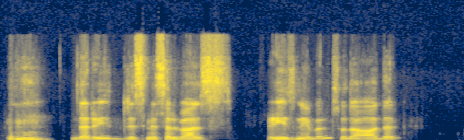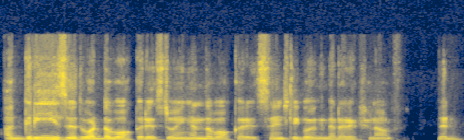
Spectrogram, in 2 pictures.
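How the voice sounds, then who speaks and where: Using a medium-pitched voice with vocal fry, a test prep tutor with an Indian English accent leads an online class on a video call. He's animated and asks lots of questions, checking understanding often.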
